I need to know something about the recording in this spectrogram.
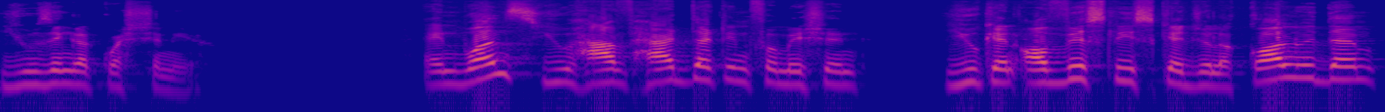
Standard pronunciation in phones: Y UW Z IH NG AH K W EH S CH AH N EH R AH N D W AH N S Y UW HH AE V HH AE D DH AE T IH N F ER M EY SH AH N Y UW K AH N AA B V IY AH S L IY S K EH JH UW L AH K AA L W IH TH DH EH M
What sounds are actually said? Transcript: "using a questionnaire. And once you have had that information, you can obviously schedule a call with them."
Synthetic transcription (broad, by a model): Y UW Z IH NG AH K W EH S CH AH N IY R AH N D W AH N S Y UW HH AE V HH AE D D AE T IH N F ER M EY SH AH N Y UW K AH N AA B V IY AH S L IY S K EH JH UW L AH K AA L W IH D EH M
